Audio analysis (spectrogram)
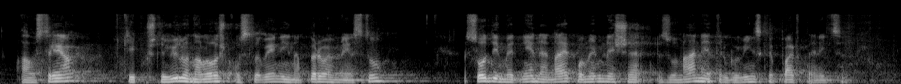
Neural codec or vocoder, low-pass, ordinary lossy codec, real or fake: codec, 24 kHz, 3 kbps, HILCodec; 10.8 kHz; none; fake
